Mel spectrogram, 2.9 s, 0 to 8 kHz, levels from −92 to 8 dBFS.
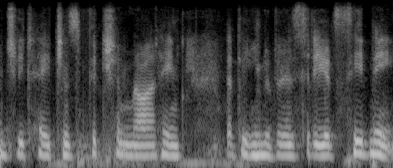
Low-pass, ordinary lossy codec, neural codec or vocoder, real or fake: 7.2 kHz; Opus, 24 kbps; codec, 24 kHz, 1.5 kbps, HILCodec; fake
